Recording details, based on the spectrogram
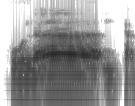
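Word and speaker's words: أولئك: Ulaika kan beda antara bacaan dan tulisan. Ulaika. Bukan dibaca ulaika. Enggak. Tapi ulaika. Seolah-olah nggak ada wawunya.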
